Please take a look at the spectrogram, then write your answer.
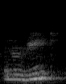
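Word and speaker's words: read: ভারবটা same থাকবে অর্থাৎ রিড থাকবে বানানটা বাট উচ্চারণটা হবে রেড আই রেড বুক আমি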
